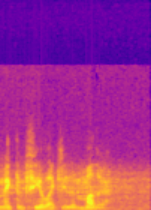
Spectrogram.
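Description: A man's voice speaking briefly, over a low room background.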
